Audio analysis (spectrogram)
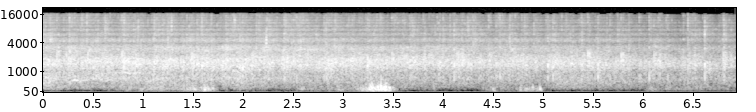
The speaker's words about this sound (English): Now you need to clap so I can breathe.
